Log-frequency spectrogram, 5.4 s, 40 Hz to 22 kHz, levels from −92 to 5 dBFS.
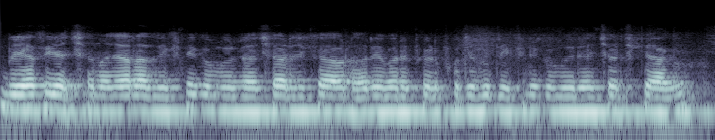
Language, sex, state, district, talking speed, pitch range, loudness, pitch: Hindi, male, Chhattisgarh, Kabirdham, 315 wpm, 145-150 Hz, -16 LUFS, 145 Hz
